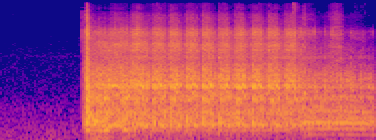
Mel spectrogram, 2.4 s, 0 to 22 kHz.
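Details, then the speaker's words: 1970 Morris 1300 (ADO16) barn find, sat many years, hot-wired with temporary fuel pump; starter spins engine with even chuffing under two seconds, never fires, spark suspected missing; cranks but no start. "I don't think we're actually having any Spark or that sounded like something"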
